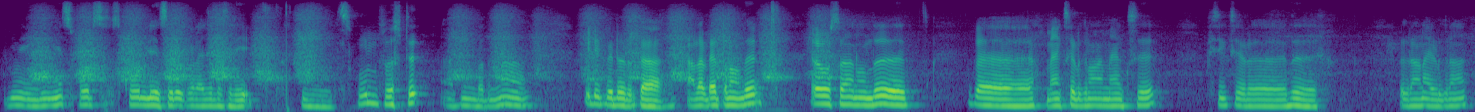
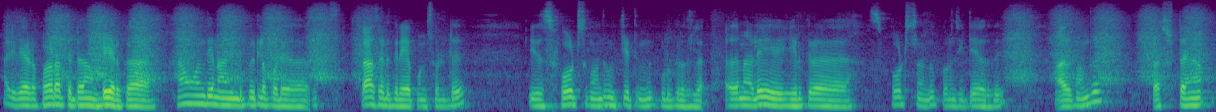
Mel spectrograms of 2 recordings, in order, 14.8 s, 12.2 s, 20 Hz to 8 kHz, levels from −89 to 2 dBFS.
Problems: constant background noise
